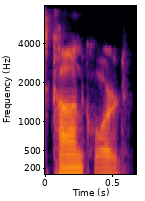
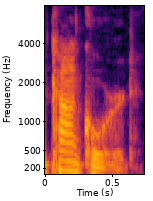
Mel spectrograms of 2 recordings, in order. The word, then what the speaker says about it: Concord: saying it wrong though isn't it more like conquered conquered conquered conquered there's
